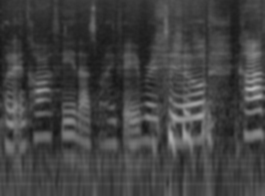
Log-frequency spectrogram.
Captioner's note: chuckling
